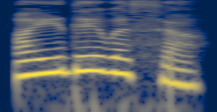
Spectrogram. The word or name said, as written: ಐದೆವಸ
